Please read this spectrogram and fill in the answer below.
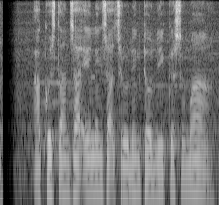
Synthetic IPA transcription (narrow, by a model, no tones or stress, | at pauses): ʔaɡ̥ṳst̪ant͡ʃaɦelɪŋsaʔd̥ʒ̥ɾonɪŋd̪̥o̤nikəsuma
